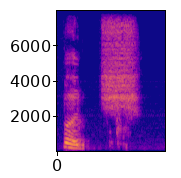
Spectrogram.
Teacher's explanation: The J sound is coming at the end of the word, but there's a short vowel. There's that bouncy sound, one of our vowels.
